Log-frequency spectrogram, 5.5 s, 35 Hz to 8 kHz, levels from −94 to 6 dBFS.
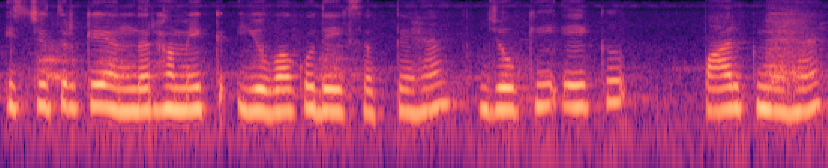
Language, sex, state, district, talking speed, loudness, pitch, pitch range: Hindi, female, Delhi, New Delhi, 185 wpm, -15 LUFS, 240 Hz, 230-260 Hz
